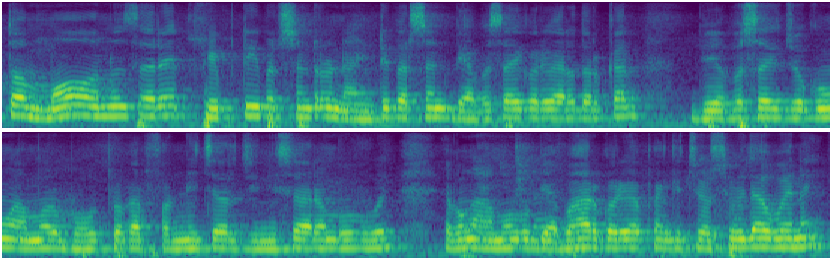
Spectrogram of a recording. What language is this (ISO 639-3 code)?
ori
